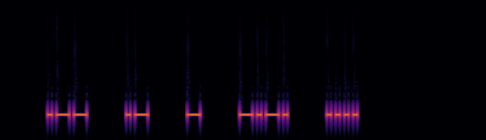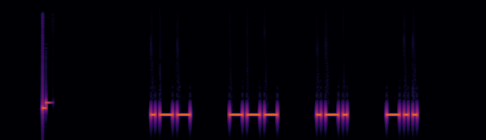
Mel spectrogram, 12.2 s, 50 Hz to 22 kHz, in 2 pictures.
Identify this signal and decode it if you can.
Morse code, heard as a keyed tone, about 22 wpm, spaced as for 13 wpm, 700 Hz. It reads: WATCH WORD
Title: 3x Character Spacing - Top 500 Words - 22wpm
